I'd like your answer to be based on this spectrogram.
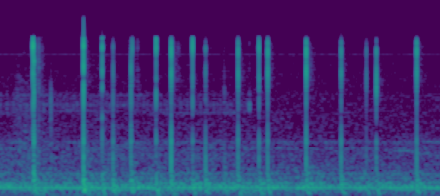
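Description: Long dark-painted nails tap on top of a large, clear, solid ice cube resting on a towel, making a quick, irregular series of sharp, bright clicks. Each click dies away almost instantly over a steady low hum.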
